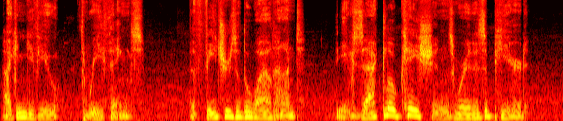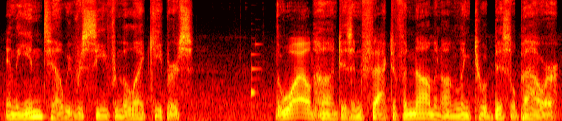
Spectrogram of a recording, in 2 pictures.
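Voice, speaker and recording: A man's voice: low-pitched, expressive, normal speed, slight background noise. A man playing a proud, indebted intel broker in a video game, blunt, casual and guarded, with an exasperated edge. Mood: guarded, informative.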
